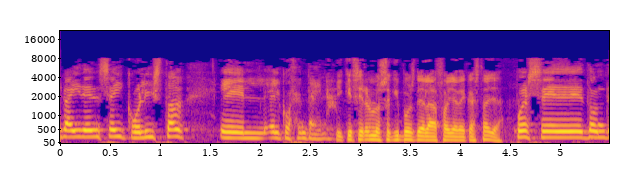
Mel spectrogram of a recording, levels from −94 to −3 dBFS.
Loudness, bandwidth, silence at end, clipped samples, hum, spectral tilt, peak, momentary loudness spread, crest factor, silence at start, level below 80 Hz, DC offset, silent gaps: -16 LUFS; 8.4 kHz; 0 s; under 0.1%; none; -6 dB/octave; -2 dBFS; 7 LU; 14 dB; 0 s; -46 dBFS; under 0.1%; none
